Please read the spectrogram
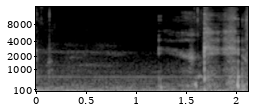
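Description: A woman's soft, breathy whispering close to the microphone, mostly in the second half, as she talks a crying listener through slow breaths.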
